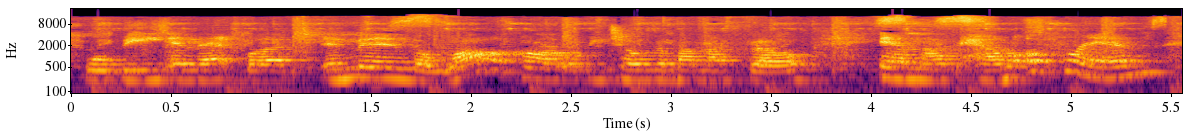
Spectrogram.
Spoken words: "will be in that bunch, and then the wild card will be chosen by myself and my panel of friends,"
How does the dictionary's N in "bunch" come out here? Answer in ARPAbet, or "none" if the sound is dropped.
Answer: none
